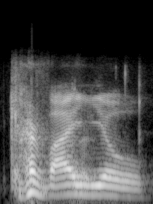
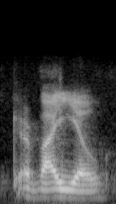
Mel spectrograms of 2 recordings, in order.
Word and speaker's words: Carvalho: It's like an LY sound for us Americans. So the LH kind of makes it like a LY kind of sound. It's Carvalho, Carvalho. Carvalho. Yeah, there you go. Just say it like that. Like you're saying yo at the end.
